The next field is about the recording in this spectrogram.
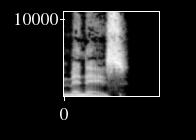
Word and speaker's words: Manes: You know, they called it the Manes or the Menes. And that's what Hermes was the guide to the Manes. And interesting, because that's spelled the same as manes, like back to that horse symbolism.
